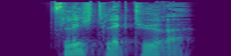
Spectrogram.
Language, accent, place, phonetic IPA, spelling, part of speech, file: German, Germany, Berlin, [ˈp͡flɪçtlɛkˌtyːʁə], Pflichtlektüre, noun, De-Pflichtlektüre.ogg
- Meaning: 1. set book, required reading (text assigned as compulsory reading for a course) 2. must-read (book or other text that one is strongly recommended to read)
